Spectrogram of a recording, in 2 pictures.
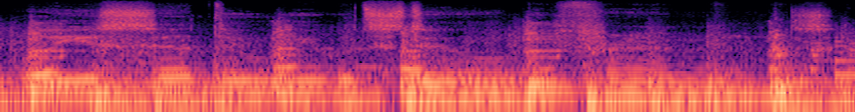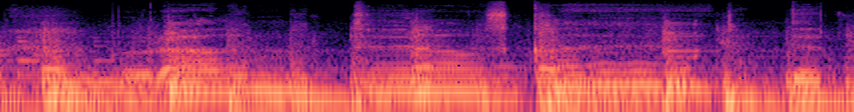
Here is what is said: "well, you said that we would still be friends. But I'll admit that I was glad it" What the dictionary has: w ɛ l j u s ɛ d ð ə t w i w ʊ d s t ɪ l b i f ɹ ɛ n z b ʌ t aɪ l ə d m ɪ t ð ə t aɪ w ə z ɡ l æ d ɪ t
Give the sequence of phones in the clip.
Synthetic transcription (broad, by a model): w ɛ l j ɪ s ɛ d ð ə t w i w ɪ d s t ɪ l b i f ɹ ɛ n z b ʌ t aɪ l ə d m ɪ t ð ə t aɪ w ə z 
